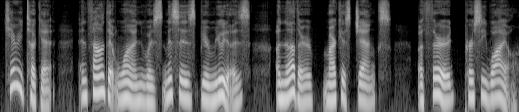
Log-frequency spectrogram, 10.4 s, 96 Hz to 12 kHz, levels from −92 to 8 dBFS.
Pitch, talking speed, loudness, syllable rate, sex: 170 Hz, 100 wpm, -16 LUFS, 3.0 syllables/s, female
